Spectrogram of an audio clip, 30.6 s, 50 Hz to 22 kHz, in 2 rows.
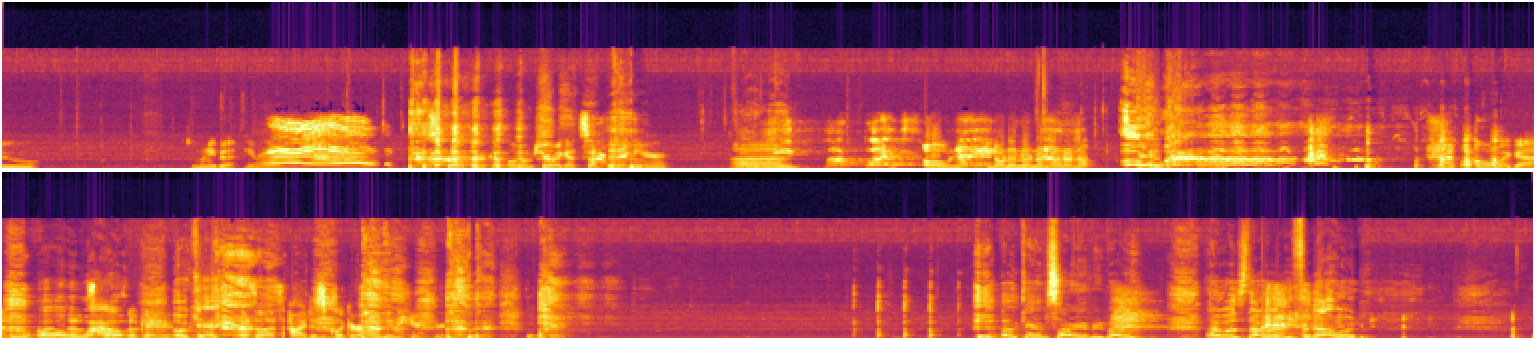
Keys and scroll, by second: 1.9-3.9 typing, 5.7 m, 18.6 z, 26.0 x, 26.3 v, 27.4 x, 27.7 v, 29.7 space.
